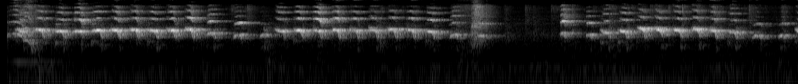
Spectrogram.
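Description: A cockatiel sings a rapid run of whistled, slightly warbling notes in bursts, pausing briefly between phrases.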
